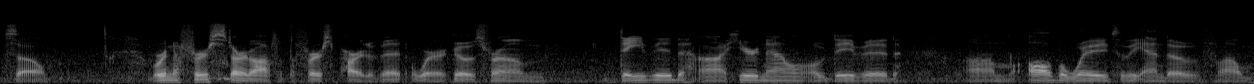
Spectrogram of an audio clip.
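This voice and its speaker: Male lay Bible teacher, gravelly, unsure and apologetic, dull rumbly recording. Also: takes it slowly, slight background noise. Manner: hesitant, many ums, apologetic. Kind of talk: informal Bible teaching talk.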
